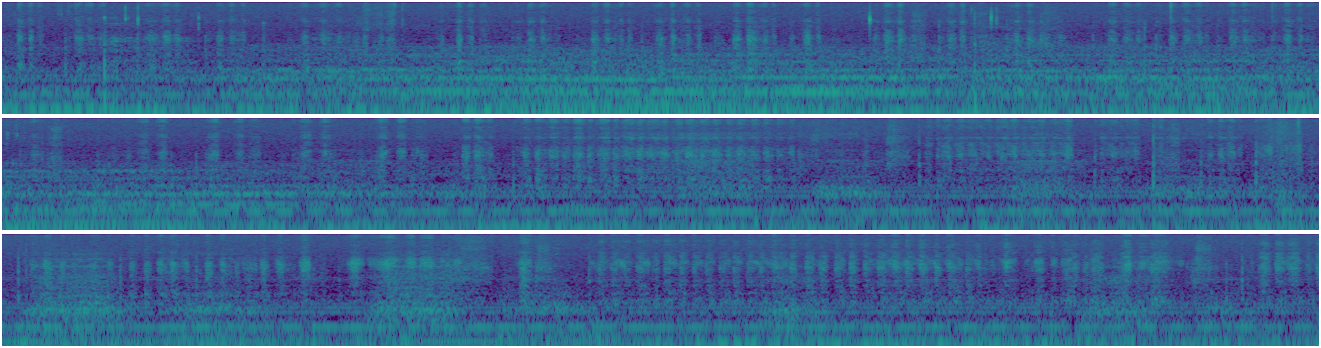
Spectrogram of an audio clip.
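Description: Coloured pencil scratching on paper in many short, repeated shading strokes. The strokes grow louder and heavier for several seconds about two-thirds of the way through.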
